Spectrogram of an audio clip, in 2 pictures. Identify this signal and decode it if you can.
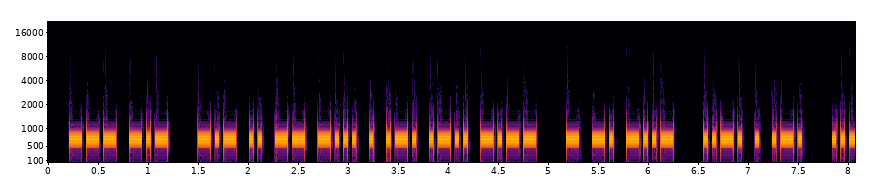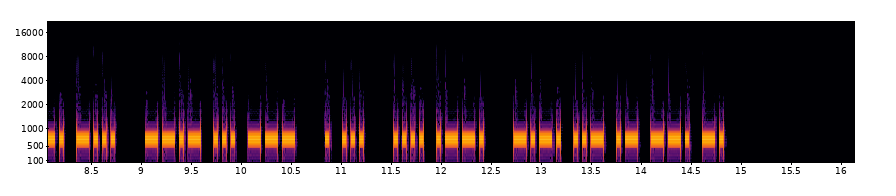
Morse code, heard as a keyed tone, about 28 wpm, 700 Hz. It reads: OK KIMBERLY TNX FER FB QSO ES HP CUAGN
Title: Practice QSO - Exchange 4 - Ending - 28wpm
